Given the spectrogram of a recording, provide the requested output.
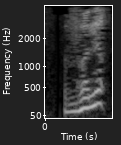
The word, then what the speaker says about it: Wnuk: And the W is pronounced like a V. Please welcome Nick Vanuk.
